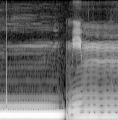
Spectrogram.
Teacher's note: মিম দুই ঠোঁটের শুকনো জায়গা থেকে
